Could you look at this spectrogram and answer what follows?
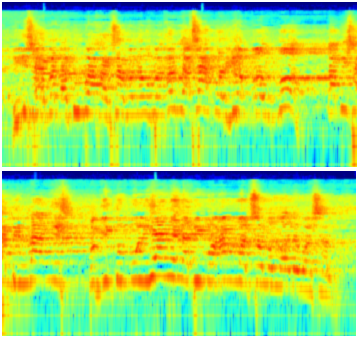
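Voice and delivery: high-pitched, full-force sermon cry; impassioned preaching. Real, not acted. Preacher telling of the weeping companion, impassioned high delivery.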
